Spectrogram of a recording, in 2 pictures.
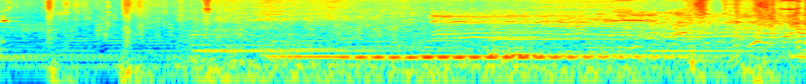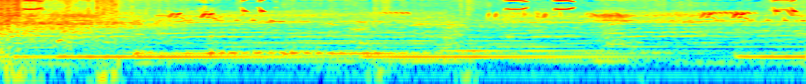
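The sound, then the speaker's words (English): Wavering, bleating cries of sheep sound fairly loud over a continuous tonal backdrop, several calls blending together for the whole stretch, with some voices mixed in. “Hey, are those creatures for sale? Wolf, sheep.”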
